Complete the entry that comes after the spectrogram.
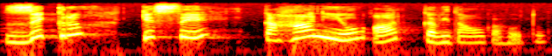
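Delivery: measured verse with rising and falling cadence; poetry recital. Acted. Poet reciting to an appreciative audience, measured poetry recital. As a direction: recite in lilting lines, letting line endings sink.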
